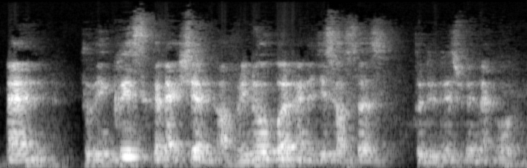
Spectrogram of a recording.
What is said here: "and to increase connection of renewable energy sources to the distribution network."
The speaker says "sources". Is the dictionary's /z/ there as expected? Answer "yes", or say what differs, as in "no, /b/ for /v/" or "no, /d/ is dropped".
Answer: no, /s/ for /z/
